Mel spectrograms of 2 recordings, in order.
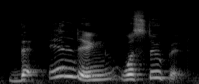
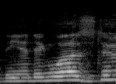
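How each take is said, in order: First: The stress is on the word ending. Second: The stress is on the word stupid.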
